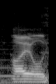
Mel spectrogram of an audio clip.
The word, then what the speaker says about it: Kyle: Called him Kale cuz Dino Darentes couldn't pronounce Kyle. That's Kyle. Yeah. Kale. Kale.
